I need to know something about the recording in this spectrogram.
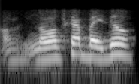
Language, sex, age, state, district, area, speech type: Assamese, male, 18-30, Assam, Kamrup Metropolitan, urban, conversation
